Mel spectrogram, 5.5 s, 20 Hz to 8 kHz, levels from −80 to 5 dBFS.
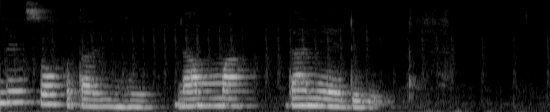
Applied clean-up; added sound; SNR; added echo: neural separator model SepFormer DNS4.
